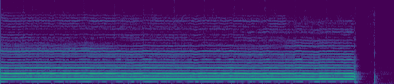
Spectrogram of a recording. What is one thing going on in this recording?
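A man lets out a long, steady, high-pitched cry close by.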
